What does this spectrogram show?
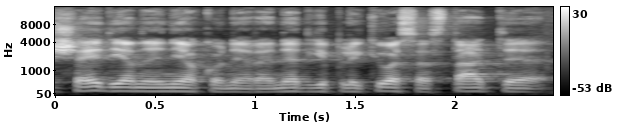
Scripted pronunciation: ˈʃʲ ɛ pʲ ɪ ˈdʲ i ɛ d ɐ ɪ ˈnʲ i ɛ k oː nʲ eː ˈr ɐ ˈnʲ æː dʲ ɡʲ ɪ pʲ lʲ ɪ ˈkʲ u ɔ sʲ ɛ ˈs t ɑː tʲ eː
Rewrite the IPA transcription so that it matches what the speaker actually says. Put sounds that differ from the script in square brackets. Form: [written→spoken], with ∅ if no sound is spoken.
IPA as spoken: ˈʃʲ ɛ [pʲ→∅] ɪ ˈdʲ i ɛ [d→n] ɐ ɪ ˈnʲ i ɛ k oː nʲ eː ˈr ɐ ˈnʲ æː dʲ ɡʲ ɪ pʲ lʲ ɪ ˈkʲ u ɔ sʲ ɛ ˈs t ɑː tʲ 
